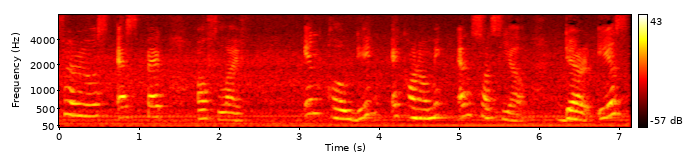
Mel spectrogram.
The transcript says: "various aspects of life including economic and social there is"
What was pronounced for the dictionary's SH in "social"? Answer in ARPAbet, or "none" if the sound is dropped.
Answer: S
